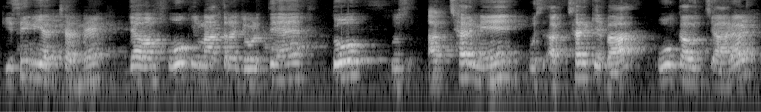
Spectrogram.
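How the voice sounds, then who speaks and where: A man teaching a lesson to young children, speaking slowly, repeating himself and asking questions that he answers himself. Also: sits high, fairly bright tone. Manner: slow, repetitive, asks questions and answers them himself. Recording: echoey room, voice from far off.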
